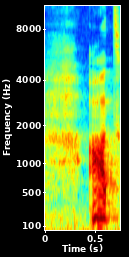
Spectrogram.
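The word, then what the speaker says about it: eau: Оно состоит из 3 букв, но произносится всего одним звуком – О. Буквы Ы, А, Ю, если вы их видите вместе, это никогда не Ы, это О de toilette, О de parfum.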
